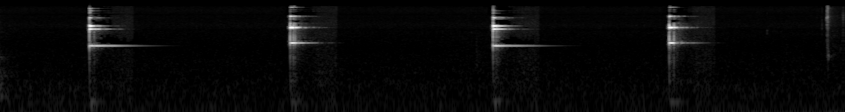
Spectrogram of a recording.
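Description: Drinking glasses tuned with different amounts of water, struck with a wooden stick: four slow strikes about two seconds apart, each ringing and fading away. The pitches alternate low, high, low, high, a simple church-bell-like melody.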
